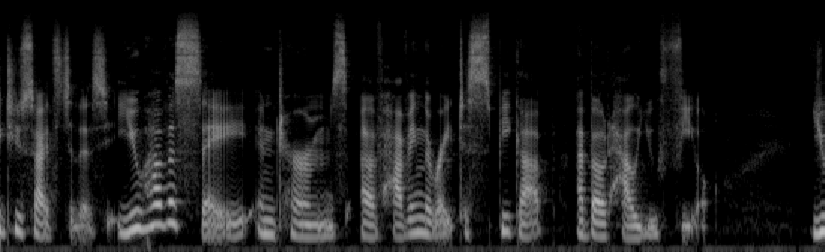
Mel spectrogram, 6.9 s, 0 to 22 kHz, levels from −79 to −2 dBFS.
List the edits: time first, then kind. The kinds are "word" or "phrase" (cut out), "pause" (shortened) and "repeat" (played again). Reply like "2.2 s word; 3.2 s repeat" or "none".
4.7 s pause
